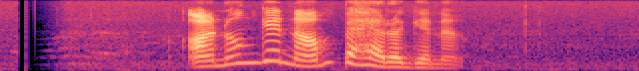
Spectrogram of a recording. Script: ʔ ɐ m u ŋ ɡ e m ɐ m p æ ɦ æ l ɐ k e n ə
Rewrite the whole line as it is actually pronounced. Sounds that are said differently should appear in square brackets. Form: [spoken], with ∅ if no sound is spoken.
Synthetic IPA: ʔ ɐ [n] u ŋ ɡ e [n] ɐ m p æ ɦ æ [ɾ] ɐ [ɡ] e n ə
